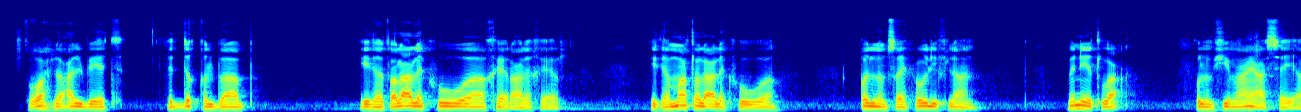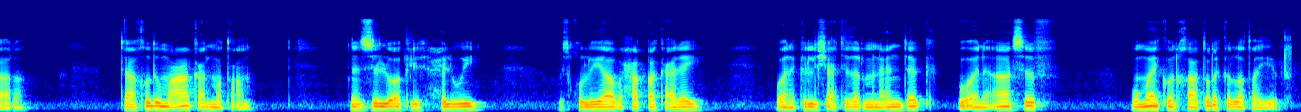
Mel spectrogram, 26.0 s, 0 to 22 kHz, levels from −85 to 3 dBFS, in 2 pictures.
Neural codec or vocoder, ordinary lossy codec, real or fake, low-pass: none; none; real; 10.8 kHz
